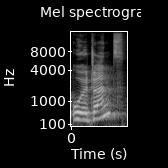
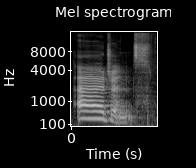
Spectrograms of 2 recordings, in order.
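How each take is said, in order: First: The first vowel is short. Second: The first vowel is long. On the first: The speaker calls it wrong. "it's not urgent" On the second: The speaker calls it right. "you have this long er here"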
